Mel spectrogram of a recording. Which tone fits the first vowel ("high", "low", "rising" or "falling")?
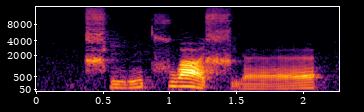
rising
